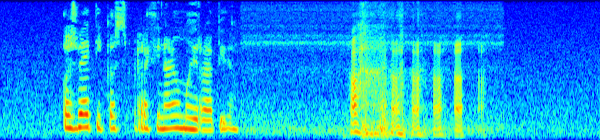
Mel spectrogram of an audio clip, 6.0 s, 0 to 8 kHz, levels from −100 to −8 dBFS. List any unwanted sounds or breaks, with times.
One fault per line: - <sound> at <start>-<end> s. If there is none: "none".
- laugh at 3.4-4.9 s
